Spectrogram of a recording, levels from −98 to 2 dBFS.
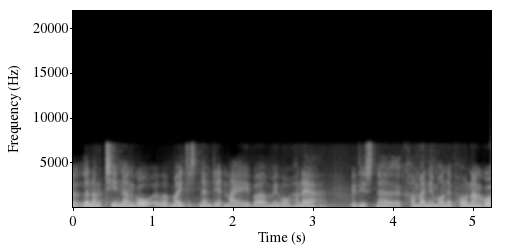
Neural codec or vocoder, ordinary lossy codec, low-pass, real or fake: codec, 16 kHz, 0.5 kbps, X-Codec, WavLM features, trained on Multilingual LibriSpeech; none; 7.2 kHz; fake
